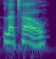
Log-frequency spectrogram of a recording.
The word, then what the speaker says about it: Leto: One is, are you two aware that Jared Leto or Leto or however you pronounce that? – Leto. – Jared. – Leto.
